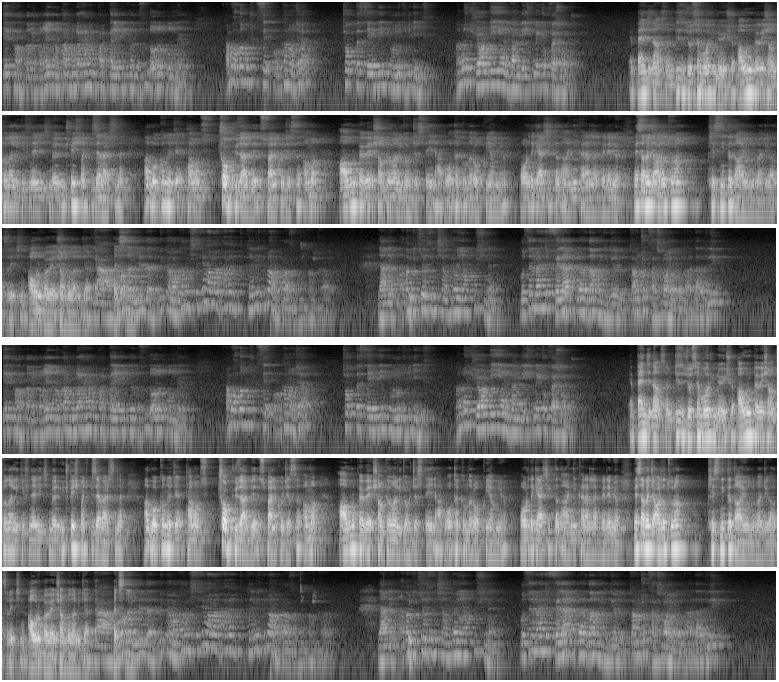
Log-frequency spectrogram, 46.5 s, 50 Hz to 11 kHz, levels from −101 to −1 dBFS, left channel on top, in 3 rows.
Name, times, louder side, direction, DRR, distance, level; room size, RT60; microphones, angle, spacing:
voice 1, 0.0-3.7 4.5-6.1 6.8-8.5 9.1-11.4 32.8-37.6 38.5-40.9 41.3-45.3, equal, 10° left, -6 dB, 1.4 m, -40 dB
voice 2, 12.5-18.0 18.3-21.9 22.2-25.6 25.9-29.2 29.6-32.8, right 4 dB, 85° right, 8 dB, 0.6 m, -25 dB
11.0 x 4.6 x 4.4 m, 1.1 s
head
